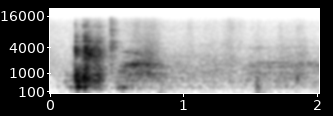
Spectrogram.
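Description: Small metal hardware being handled during the refit of a mountain bike's rocker-linkage bolts: a short clatter and clink about a quarter second in, then faint handling noise.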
